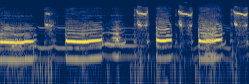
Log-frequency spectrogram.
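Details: Donkey braying along as people sing and talk in Turkish: loud, harmonic cries that alternate between lower drawn-out tones and shorter higher-pitched squeals, repeated in uneven bursts across the clip.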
